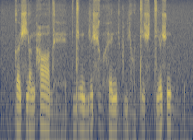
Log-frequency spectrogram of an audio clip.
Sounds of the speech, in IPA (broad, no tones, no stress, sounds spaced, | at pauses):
k œ ç j ɐ n h ɑ d e̤ | dʲ ɐ n bʲ ɵ ç ṳ h e nʲ o̤ k bʲ o̤ tʲ o ç tʲ œ ç ɲ ṳ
